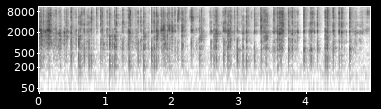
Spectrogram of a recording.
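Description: Long acrylic nails rapidly tap and scratch the black plastic lid and sides of a small, round amber glass cosmetic jar. Dense, bright clicks and raspy scrapes run nonstop with almost no low end, each tap dying away almost instantly.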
